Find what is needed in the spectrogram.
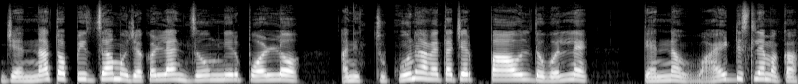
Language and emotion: Goan Konkani, sad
